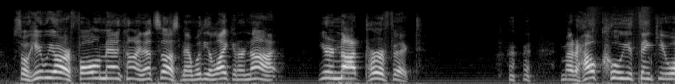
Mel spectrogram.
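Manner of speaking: loud, high sermon emphasis; preaching. Acted. Preacher telling congregation they're fallen, full-force preaching. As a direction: hammer the point home to the congregation.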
